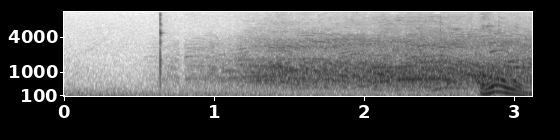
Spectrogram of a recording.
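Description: A crowd cheers and applauds outdoors.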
